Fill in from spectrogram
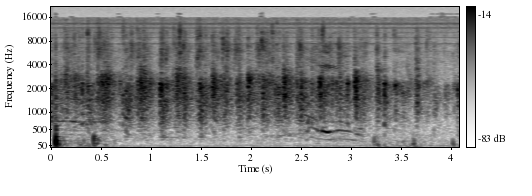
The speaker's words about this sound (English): Somebody ought to clap your hands and give God praise.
